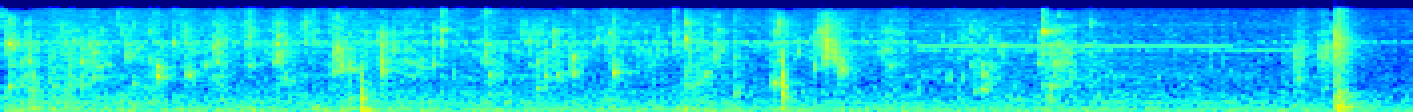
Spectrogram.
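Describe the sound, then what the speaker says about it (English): Citrus vinaigrette ingredients with dry mustard, black pepper and salt whisked together in a bowl, producing faint, quick liquid clicks and light splashy taps in a loose, uneven rhythm. "Let's go whisk all together."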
